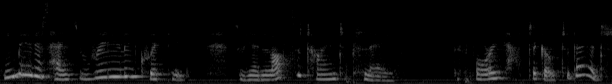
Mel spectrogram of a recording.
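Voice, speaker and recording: A woman telling a story to young children, in simple phrases with pauses for her listeners. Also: on the high side, sing-song, a little mellow, low-quality recording.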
